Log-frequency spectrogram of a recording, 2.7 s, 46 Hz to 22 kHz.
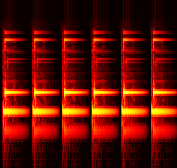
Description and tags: Fade out. Repeat 5 times. Reverse the sequence. Change Speed ( -47 percent) Standardize everything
